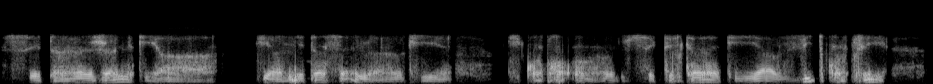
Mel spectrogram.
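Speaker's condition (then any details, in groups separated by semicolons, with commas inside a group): Laryngeal cancer; laryngeal cancer linked to heavy smoking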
